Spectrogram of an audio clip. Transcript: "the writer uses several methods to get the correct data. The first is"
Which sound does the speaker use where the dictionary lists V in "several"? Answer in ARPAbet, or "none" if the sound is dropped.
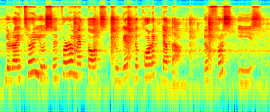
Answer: none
